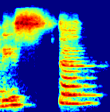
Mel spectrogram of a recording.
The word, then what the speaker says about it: listen: Outra dica aqui de som, esse T eu também não falo, tá bom? Ele é mudo. Então, fica listen. Dá uma vontade de falar, né? Listen. Tira esse T, listen. E aqui, ó, listened, listened, listened, tá bom?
